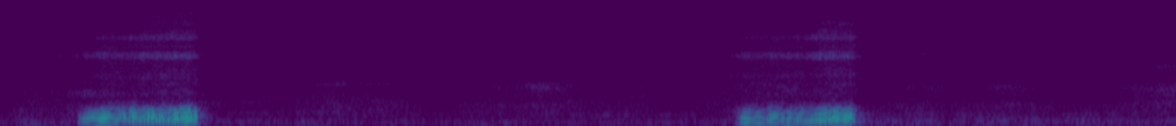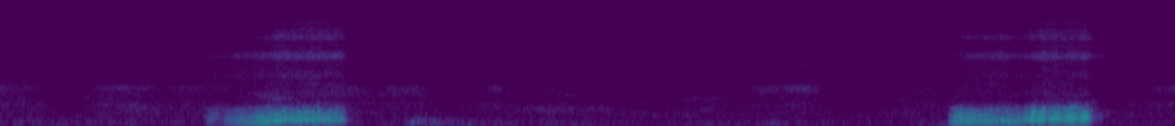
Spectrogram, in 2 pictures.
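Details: Sleeping dog, owner insists the snoring is real: four loud, low, rattling snores, about fourteen a minute, with quiet pauses between.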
